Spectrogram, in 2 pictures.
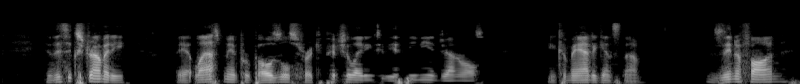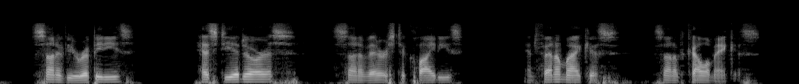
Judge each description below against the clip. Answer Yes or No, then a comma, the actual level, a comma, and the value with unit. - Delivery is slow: Yes, slow, 115 wpm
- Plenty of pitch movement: No, average, 2.7 semitones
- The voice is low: Yes, low, 105 Hz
